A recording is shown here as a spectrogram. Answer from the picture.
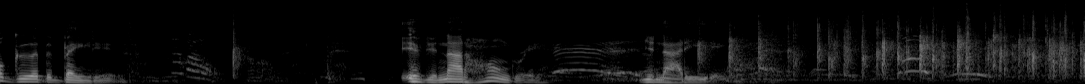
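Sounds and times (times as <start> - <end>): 
speech: 0.0 - 1.4, 4.0 - 5.6, 6.4 - 7.4
audience hand clapping: 6.9 - 10.8.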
